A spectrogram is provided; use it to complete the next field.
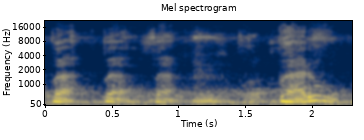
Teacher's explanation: Yang sering terjadi kesalahan ba itu ada anginnya.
